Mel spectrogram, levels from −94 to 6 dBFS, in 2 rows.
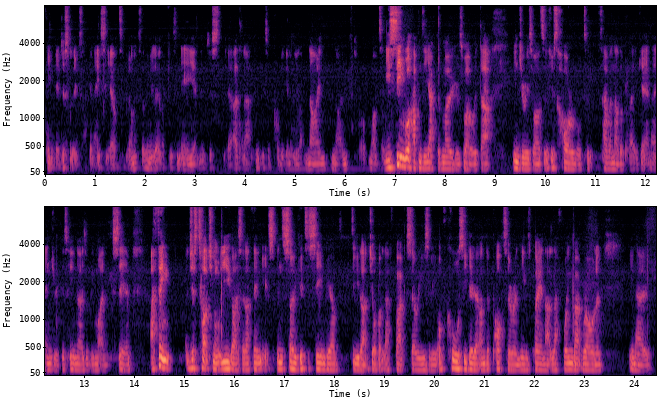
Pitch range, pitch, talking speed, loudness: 100-115 Hz, 105 Hz, 295 wpm, -29 LUFS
